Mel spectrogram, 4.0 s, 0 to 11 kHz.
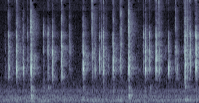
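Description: Long fingernails type continuously on a pink Logitech Pop Keys mechanical keyboard with round plastic keycaps. About twenty-two sharp, clicky plastic clacks are heard, each dying out almost instantly, with a bright tone centered around 1.2 kHz and almost no low end.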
